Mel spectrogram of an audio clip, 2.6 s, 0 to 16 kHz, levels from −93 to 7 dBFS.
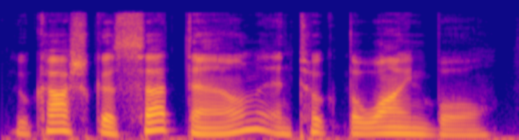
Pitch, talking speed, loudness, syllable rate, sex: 130 Hz, 185 wpm, -19 LUFS, 4.3 syllables/s, male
